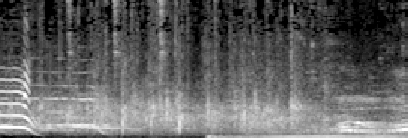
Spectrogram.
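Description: Audience applauding as a rising music swell cuts off; about two seconds in, a dance track starts over the PA with a heavy, steady bass.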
